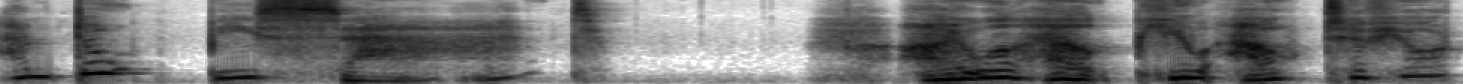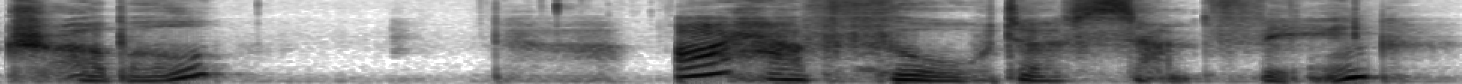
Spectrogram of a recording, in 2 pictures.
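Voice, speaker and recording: Whispering in a put-on character voice, a woman speaks at a very slow pace with long, frequent pauses. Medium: read story.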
